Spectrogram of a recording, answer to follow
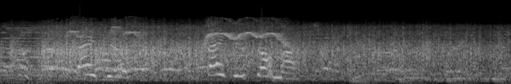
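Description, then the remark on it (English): A vaudeville theater audience applauds Annie Oakley's rifle act, steadily and loudly for several seconds, a dense wash of clapping with scattered cheers and a bright whistle rising above it midway. “Audiences everywhere applauded the quiet yet self-assured young lady who displayed such amazing ability with a rifle.”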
